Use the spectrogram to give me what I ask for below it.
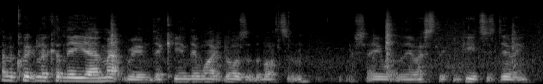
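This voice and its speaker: Noticeable background noise behind a man of medium pitch, with ordinary pitch variation, a very fast pace and big swings in loudness. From Britain. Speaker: game adviser, ukulele teacher. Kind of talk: casual gaming chat.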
